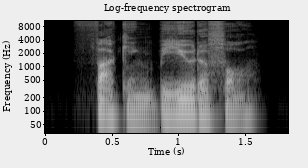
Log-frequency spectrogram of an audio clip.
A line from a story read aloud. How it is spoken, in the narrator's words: He rasped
